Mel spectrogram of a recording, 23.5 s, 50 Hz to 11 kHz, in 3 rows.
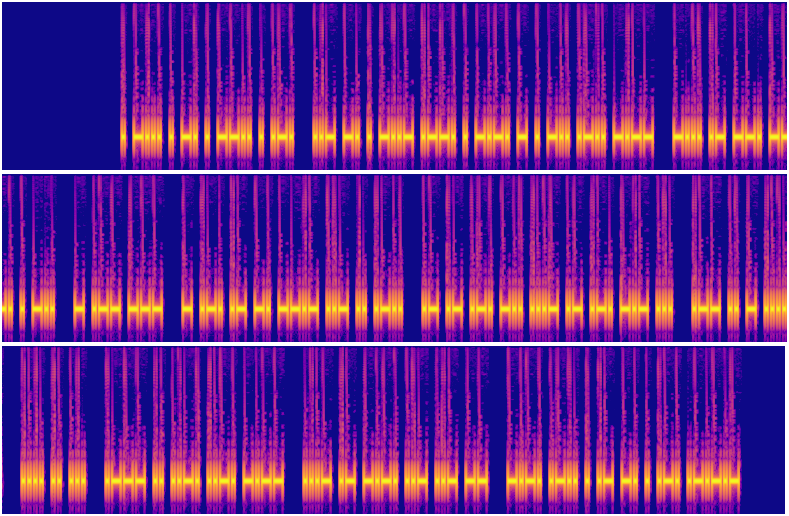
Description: Morse code, heard as a keyed tone, about 40 wpm, 700 Hz. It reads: EBENEZER UNEXPECTEDLY BAGGED TWO TRANQUIL AARDVARKS WITH HIS JIFFY VACUUM CLEANER.
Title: Pangram Challenge v2 - 40wpm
